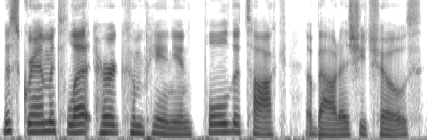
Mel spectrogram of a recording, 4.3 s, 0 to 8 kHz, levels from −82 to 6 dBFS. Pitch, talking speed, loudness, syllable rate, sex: 150 Hz, 170 wpm, -19 LUFS, 4.4 syllables/s, male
